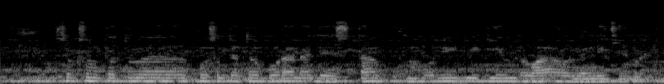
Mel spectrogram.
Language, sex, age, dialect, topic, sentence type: Hindi, male, 18-24, Marwari Dhudhari, agriculture, statement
